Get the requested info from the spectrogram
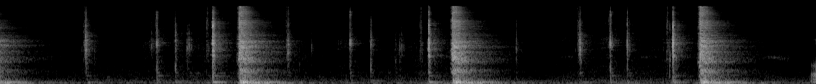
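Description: FX Impact M3 PCP air rifle fired repeatedly: three sharp shots about two seconds apart, each with a short decaying tail and a smaller click just before it, and another shot right at the start. The shots draw down the first-stage regulator's pressure, which is being tested for how fast it recovers.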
